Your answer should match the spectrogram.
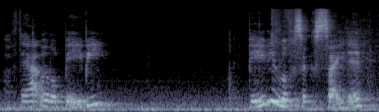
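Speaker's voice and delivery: ordinary delivery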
